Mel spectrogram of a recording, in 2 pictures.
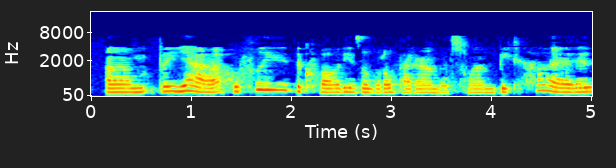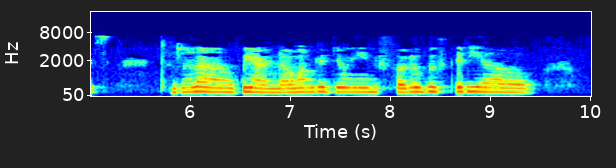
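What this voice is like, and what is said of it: Raspy voice with heavy vocal fry. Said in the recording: “my like weird ass raspy voice ... I had a hot girl vocal fry ... I do have a really bad vocal fry”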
